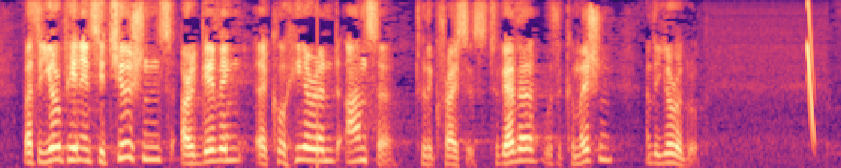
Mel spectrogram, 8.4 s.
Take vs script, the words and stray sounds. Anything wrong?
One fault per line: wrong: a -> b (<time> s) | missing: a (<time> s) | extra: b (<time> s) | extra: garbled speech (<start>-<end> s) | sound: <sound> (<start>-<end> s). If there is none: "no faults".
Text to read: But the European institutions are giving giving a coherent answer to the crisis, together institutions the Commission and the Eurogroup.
missing: giving (2.4 s)
wrong: institutions -> with (5.5 s)
sound: chirp (8.1-8.2 s)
